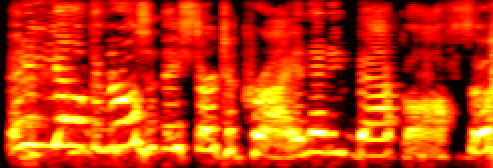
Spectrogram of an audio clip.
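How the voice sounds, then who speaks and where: A middle-aged woman guest telling family stories in a casual chat, animated and laughing often. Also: extremely high pitch, fairly quick, low-quality recording.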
